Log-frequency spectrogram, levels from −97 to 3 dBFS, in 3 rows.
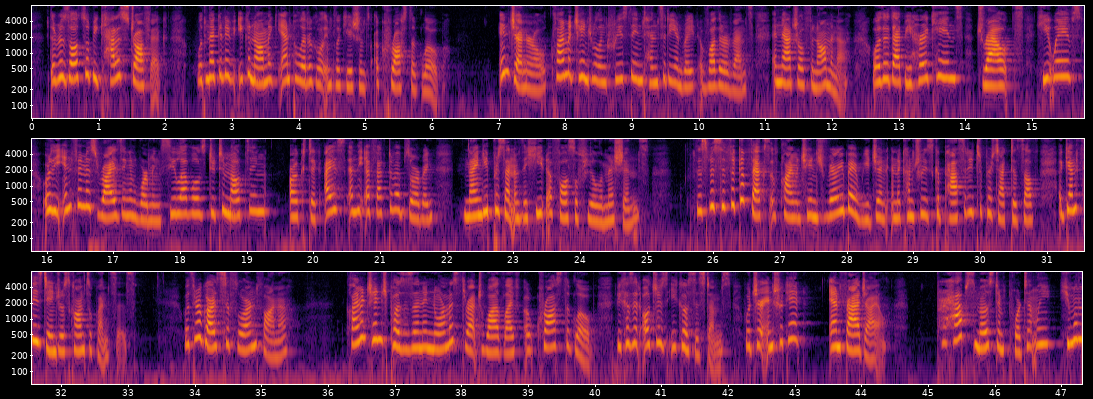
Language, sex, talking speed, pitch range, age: English, female, 145 wpm, 250-330 Hz, 10-29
